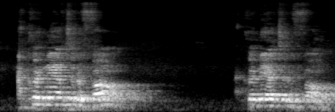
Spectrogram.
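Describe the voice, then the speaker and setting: A man's voice carries audible room echo. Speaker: keynote speaker. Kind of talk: speech.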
